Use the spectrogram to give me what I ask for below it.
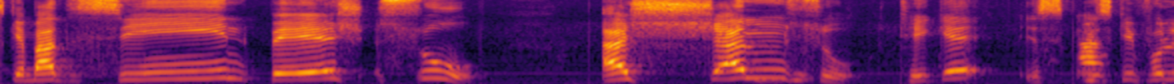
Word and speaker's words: الشمس: حمزہ شین زبر اش, شین میم زبر شم, الشم, سین پیش سو, الشمس. تو فل اسٹاپ کے ساتھ پڑھیں گے الشمس.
